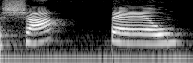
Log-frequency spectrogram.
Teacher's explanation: em todas essas palavrinhas que nós pronunciamos, tem um som mais aberto. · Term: som aberto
